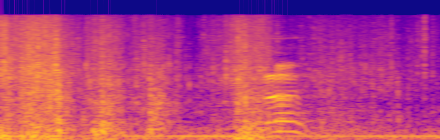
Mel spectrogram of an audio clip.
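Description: Frozen food packages in an over-packed freezer rustling and knocking as they are shifted around, with a short vocal sound about a second and a half in.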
